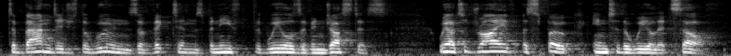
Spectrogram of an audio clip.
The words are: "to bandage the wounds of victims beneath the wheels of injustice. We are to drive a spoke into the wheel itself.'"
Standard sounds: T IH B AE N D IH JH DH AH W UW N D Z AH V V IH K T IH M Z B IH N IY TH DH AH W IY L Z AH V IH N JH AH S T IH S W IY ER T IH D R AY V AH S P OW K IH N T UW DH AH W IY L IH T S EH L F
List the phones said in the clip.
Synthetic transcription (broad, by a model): T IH B AE N D IH JH DH AH W UW N D Z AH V V IH K T IH M Z B IH N IY TH DH AH W IY L Z AH V IH N JH AH S T IH S W IY ER T IH D R AY V AH S P OW K IH N T UW DH AH W IY L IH T S EH L F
